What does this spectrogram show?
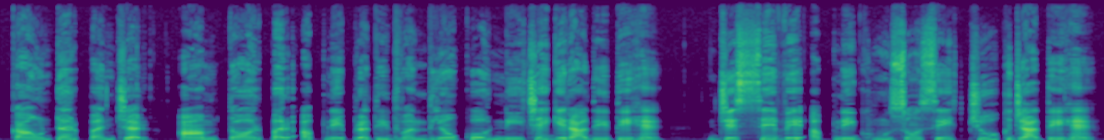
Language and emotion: Hindi, neutral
